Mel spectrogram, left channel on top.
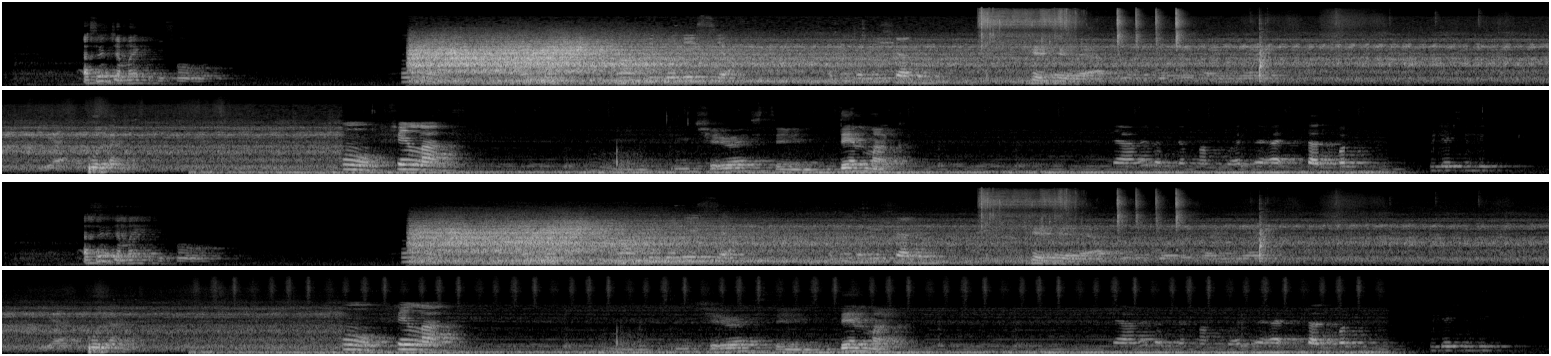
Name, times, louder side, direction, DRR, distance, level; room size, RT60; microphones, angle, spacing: voice 1, 0.7-2.1 10.0-12.7 15.8-16.9 21.3-24.3, left 1 dB, 80° left, 3 dB, 4.7 m, -31 dB
voice 2, 4.0-4.5 5.2-5.6 6.1-7.4 8.3-9.8 18.9-19.9 26.6-28.3 28.5-28.9 29.8-30.3, left 2 dB, 65° left, 8 dB, 5.6 m, -30 dB
sound 1, 4.0-18.9, left 5 dB, 40° left, 3.3 m, -25 dB
sound 2, 9.8-11.9 12.4-13.9 14.3-14.4 14.8-15.2 15.7-16.9 17.2-17.8, left 5 dB, 20° left, 1.0 m, -32 dB
sound 3, 17.3-29.3, right 1 dB, 85° right, 5.6 m, -38 dB
28.0 x 22.5 x 8.0 m, 0.74 s
head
